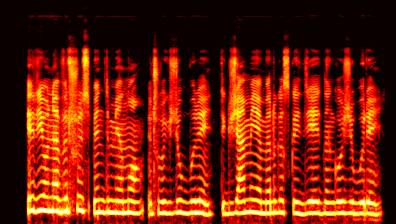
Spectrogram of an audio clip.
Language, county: Lithuanian, Alytus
